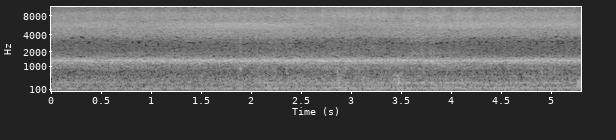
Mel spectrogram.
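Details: Mass chorus of 17-year periodical cicadas swarming and flying around a holly tree behind a house, near the end of their cycle: a steady, loud, hissing whine with a droning undertone, many insects blending into one unbroken wall of noise.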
